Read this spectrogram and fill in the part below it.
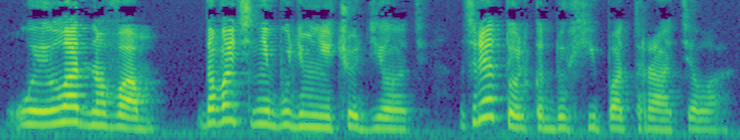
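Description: A woman's voice: mid-range voice, expressive, moderate pace, close to an everyday voice. A woman acting an earnest, anxious and strict character in an amateur audio play, speaking in a fretful, reproving way. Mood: worried.

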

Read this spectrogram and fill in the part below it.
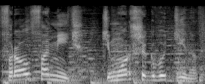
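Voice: mid-range voice, expressive, moderate pace. An announcer reading out a cast list in a scripted manner. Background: instrumental music.

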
